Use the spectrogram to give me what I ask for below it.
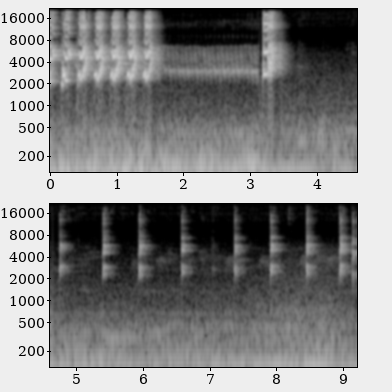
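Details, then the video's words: Lovebird fighter prized for long ngekek chatter that provokes other lovebirds. A burst of quick, loud high notes opens, followed by a thin sustained tone, another squawk, then sparse short ticks. "Suara Burung Lovebird Fighter Ngekek Panjang"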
